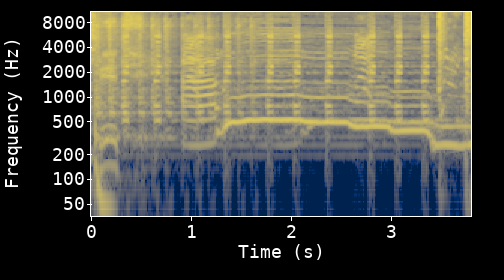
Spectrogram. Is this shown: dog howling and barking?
yes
